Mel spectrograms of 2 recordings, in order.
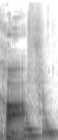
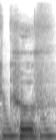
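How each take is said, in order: First: The word rhymes with off, ending in F. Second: The word does not rhyme with off. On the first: The speaker calls it right. "The same vowel you have in off or coffee" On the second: The speaker calls it wrong. "It's not koof or kog"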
